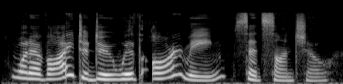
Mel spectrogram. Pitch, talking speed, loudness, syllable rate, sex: 250 Hz, 155 wpm, -15 LUFS, 3.7 syllables/s, female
